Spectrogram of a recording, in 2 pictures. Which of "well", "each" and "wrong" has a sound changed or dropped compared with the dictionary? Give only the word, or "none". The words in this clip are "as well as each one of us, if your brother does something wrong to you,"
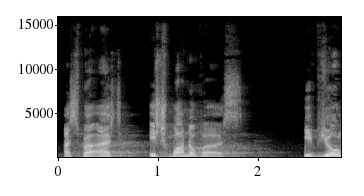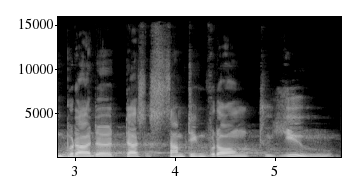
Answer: none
